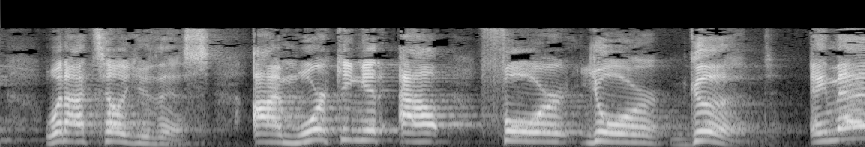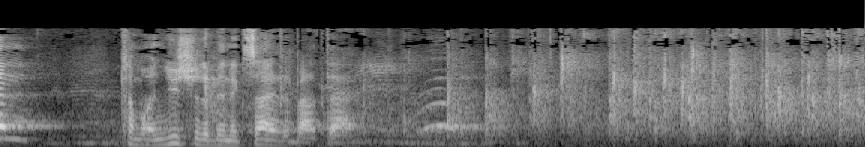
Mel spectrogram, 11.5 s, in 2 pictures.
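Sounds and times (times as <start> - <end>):
speech: 0.0 - 6.0, 6.6 - 8.4
audience clapping: 7.0 - 11.5.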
